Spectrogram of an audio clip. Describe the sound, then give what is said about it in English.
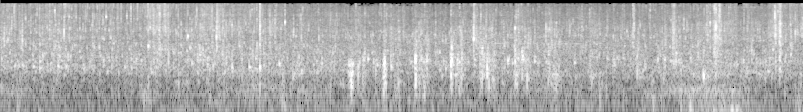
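Cold stream water trickles and flows along a mountain loop trail near Dahlonega, Georgia, with a faint, continuous babble scattered with soft splashes and gurgles. No voices are heard. “To take a little break in the stream. Let's see. The water's nice and cold.”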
